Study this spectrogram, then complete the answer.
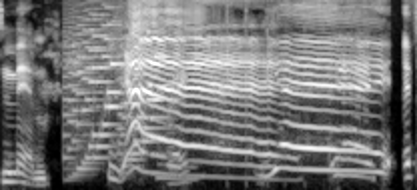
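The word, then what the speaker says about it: Mîm: How do you pronounce his name? I've heard both. Meme. So it's Mim.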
